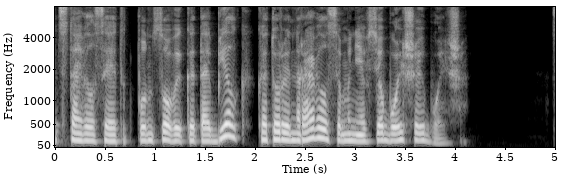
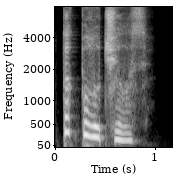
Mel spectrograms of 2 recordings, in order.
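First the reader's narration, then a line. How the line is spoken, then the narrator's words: Sighed. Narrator (Russian): вздохнула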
